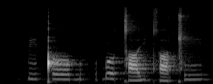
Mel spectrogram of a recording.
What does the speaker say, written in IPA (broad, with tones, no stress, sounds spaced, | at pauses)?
k͡p i˦ ǃ o˦ b | ɓ o˦ ǀ a˨˦ j cʰ a˨ ǁ i˦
